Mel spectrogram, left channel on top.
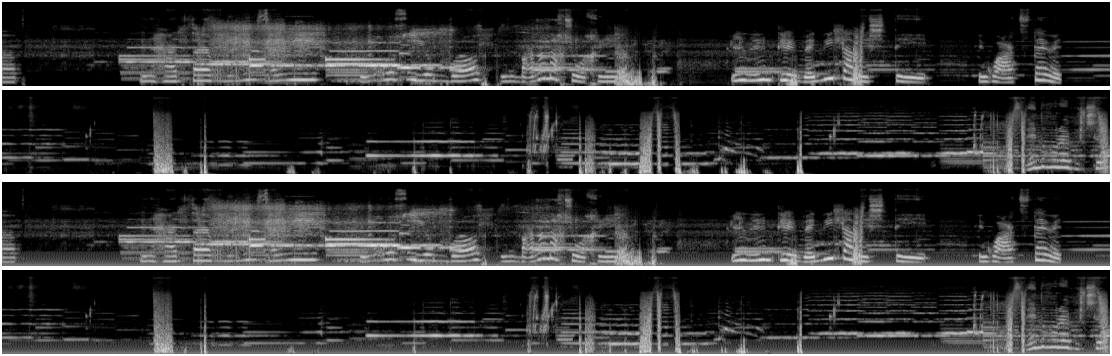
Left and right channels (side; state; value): right; noise; hum, 20 dB below the sound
